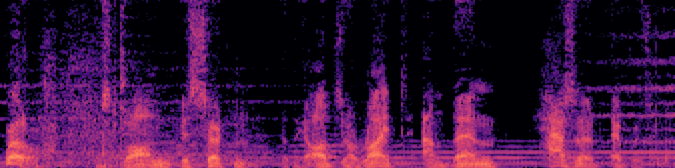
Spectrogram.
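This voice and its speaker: An actor playing a self-assured, calculating wealthy villain in a radio drama, speaking formally and with measured deliberation. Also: male voice, deep voice, animated, over music. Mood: coolly menacing.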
